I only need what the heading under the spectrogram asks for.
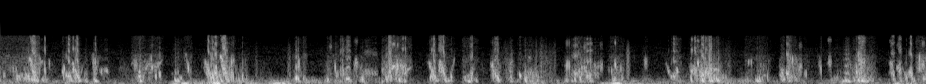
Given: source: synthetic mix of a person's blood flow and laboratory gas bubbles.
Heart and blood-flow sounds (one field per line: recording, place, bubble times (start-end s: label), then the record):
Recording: Doppler ultrasound of blood flow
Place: subclavian vein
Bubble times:
0.00-0.53 s: bubbles
0.61-1.11 s: bubbles
1.31-1.64 s: bubbles
1.72-1.92 s: bubbles
2.02-2.50 s: bubbles
2.92-3.08 s: bubbles
3.25-3.78 s: bubbles
3.82-4.12 s: bubbles
4.26-4.58 s: bubbles
4.61-4.79 s: bubbles
4.89-5.03 s: bubbles
5.05-5.41 s: bubbles
5.64-6.04 s: bubbles
6.08-6.24 s: bubbles
6.43-6.48 s: bubbles
6.64-7.29 s: bubbles
7.44-7.71 s: bubbles
7.79-8.09 s: bubbles
8.17-8.21 s: bubbles
8.28-8.77 s: bubbles
8.88-9.27 s: bubbles
From the record:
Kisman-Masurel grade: 342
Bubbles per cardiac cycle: rolling drumbeat, 9 or more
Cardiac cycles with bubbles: 100%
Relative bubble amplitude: moderate (0.250 to 0.450)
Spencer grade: 3 (all of the cardiac periods contain showers or single bubble signals, but not dominating or overriding the cardiac motion signals)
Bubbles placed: anywhere in the cardiac cycle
